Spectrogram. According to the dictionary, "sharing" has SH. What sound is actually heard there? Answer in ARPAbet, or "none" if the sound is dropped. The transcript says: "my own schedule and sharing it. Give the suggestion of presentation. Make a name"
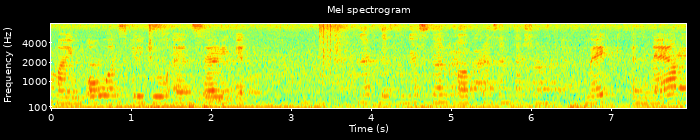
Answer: S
